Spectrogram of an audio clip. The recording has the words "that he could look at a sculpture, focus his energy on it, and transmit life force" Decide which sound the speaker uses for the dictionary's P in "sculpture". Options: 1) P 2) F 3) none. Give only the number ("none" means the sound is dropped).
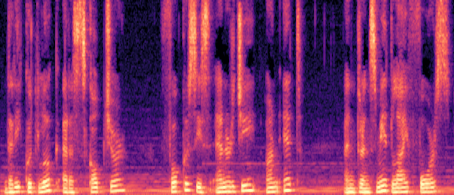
1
